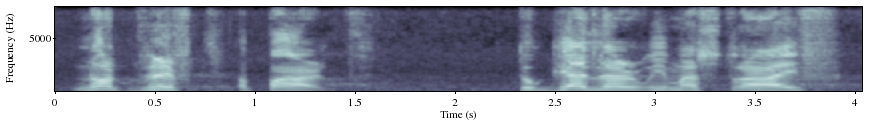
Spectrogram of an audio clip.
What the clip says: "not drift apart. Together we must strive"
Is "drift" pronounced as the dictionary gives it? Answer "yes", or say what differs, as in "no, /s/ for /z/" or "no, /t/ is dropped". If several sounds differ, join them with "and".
yes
